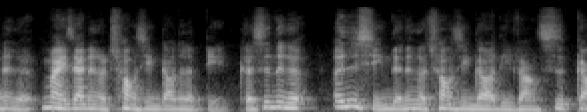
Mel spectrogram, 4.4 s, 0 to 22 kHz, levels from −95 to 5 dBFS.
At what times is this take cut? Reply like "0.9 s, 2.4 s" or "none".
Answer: 2.4 s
